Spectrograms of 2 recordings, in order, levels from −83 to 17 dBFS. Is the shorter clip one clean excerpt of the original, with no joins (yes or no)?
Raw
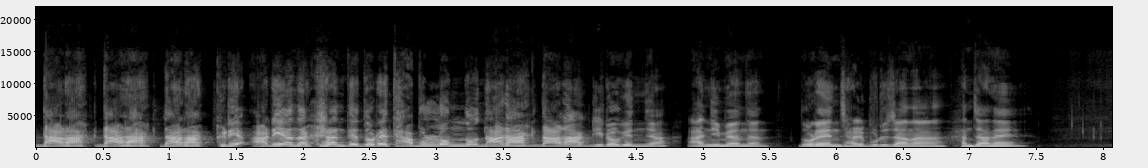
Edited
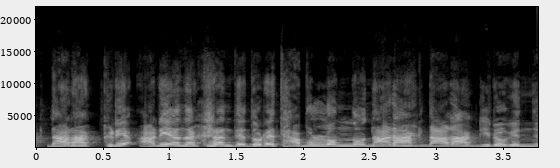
yes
